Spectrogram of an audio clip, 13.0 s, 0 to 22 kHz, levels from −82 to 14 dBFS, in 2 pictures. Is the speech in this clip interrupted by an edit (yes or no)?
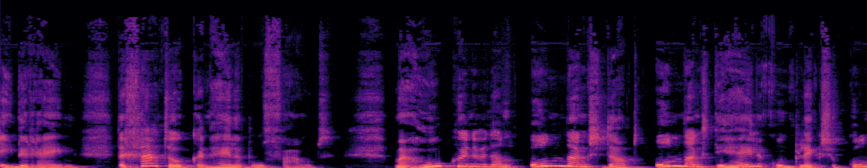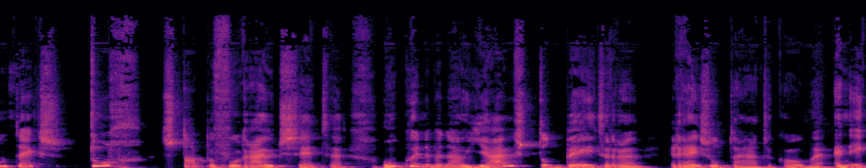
no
